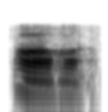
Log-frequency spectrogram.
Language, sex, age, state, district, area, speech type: Manipuri, male, 30-45, Manipur, Churachandpur, rural, conversation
